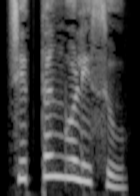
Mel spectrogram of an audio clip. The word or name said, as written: ಚಿತ್ತಂಗೊಳಿಸು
